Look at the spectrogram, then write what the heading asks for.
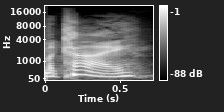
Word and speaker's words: MacKaye: Ian MacKaye, and I pronounce it that way because Henry Rollins pronounces it that way, Ian MacKaye was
